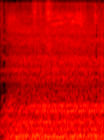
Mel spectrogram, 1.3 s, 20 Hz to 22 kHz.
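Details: 2004 Toyota Tacoma cabin blower fan after a mouse nest was cleaned out of the assembly: smooth, even low hum with no rattle or scraping; the blower runs normally.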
